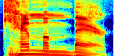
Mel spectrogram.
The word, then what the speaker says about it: Camembert: I'm going to give him a camembert.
